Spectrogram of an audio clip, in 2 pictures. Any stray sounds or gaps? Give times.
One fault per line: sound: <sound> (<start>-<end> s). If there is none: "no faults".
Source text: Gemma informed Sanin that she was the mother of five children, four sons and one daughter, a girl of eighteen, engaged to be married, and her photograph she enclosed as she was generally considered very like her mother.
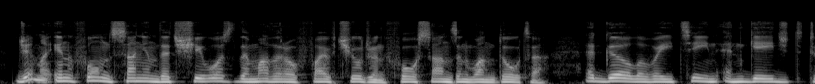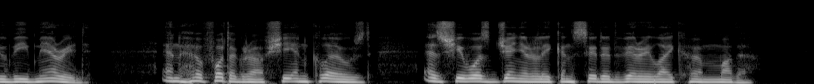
no faults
